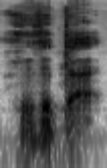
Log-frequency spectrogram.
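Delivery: soft unvoiced whisper, to himself. Real, not acted. Art teacher whispering while drawing the leg. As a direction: murmur the label under his breath as he draws. Drawing lesson, repeating a label.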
